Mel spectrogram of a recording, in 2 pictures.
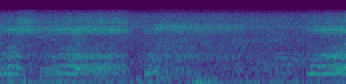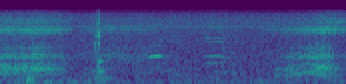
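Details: Snoring from a sleeper after a long day: repeated rattling, vibrating breaths about every three seconds, with a brief tap in between.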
